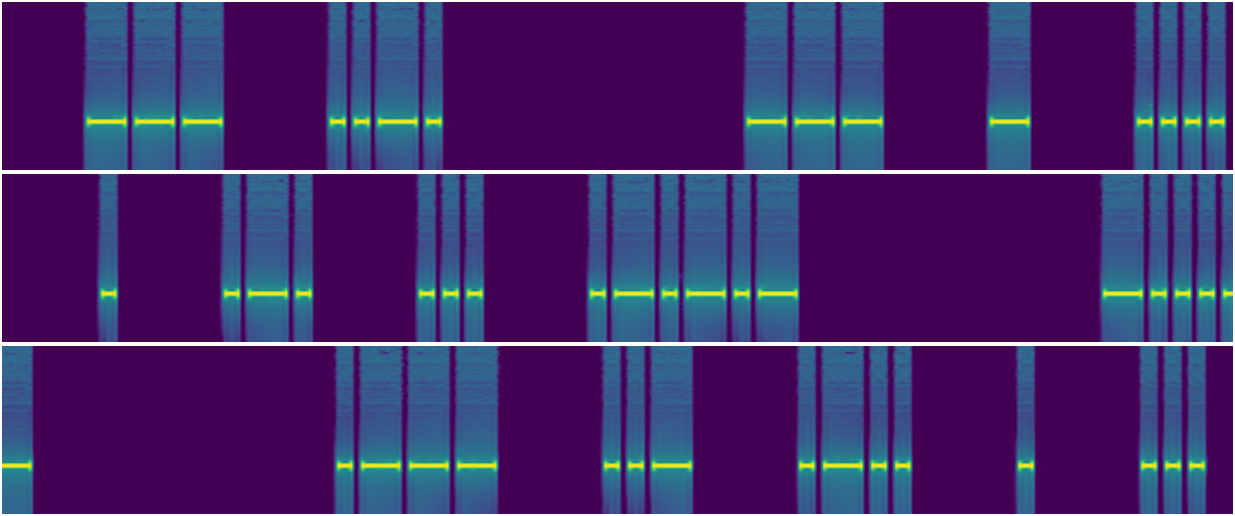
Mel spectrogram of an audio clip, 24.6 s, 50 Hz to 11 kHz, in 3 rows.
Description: Morse code, heard as a keyed tone, about 15 wpm, spaced as for 8 wpm, 1000 Hz. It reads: OF OTHERS. <BT> JULES
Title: 8 WPM morse code quotes for Thu, 29 Feb 2024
